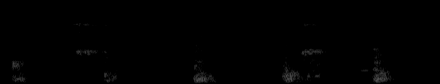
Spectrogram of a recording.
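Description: Faint squeaks and scratches of a marker pen on a whiteboard as a word is written, in about five short strokes.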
